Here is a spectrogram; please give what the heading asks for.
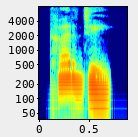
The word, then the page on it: ಖರ್ಜಿ: Kannada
